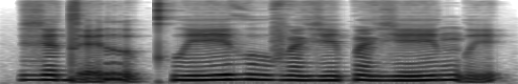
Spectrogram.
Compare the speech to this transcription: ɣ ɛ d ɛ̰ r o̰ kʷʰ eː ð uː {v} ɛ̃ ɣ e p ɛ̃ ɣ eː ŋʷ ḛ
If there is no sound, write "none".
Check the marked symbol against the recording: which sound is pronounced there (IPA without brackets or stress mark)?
v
